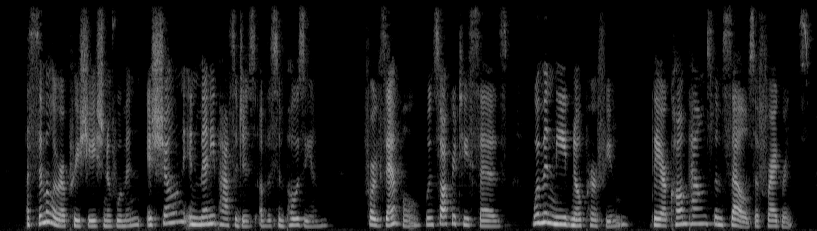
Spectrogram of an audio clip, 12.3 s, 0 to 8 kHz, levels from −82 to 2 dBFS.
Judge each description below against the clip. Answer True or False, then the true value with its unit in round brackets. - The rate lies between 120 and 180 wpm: True (140 wpm)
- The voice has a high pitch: True (220 Hz)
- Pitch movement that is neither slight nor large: True (4.7 semitones)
